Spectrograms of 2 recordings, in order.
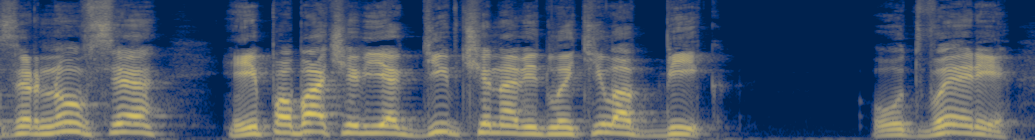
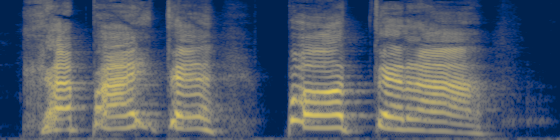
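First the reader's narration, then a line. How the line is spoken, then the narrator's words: Shrieked. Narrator (Ukrainian): заверещала Белатриса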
